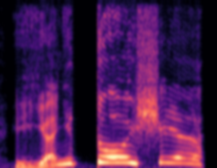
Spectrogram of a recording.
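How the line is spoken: Yelling, female. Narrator (Russian): завопила она

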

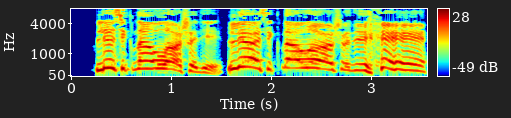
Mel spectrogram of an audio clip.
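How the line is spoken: Children shouting, laughing. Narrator (Russian): кричали соседские ребята и громко смеялись

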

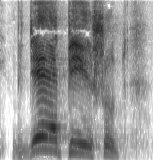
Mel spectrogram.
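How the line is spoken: Shouting. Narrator (Russian): закричал секретарь

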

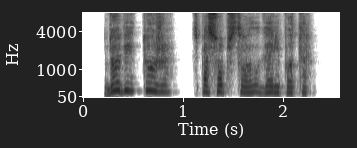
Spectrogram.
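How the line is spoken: Indignant squeak. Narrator (Russian): пропищал он, возмущенно

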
